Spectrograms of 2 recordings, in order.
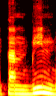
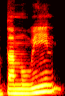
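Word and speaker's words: تنوين: আমরা অনেকে এটাকে তানভন বলি। তো তানইন এটি হচ্ছে শুদ্ধ উচ্চারণ।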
